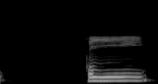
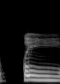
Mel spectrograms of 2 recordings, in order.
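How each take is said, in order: First: की said gently, held long without force; relaxed kee. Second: की pushed hard and high; forced kee. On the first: Teacher shows students the right way: relaxed की. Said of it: "आराम से पढ़ेंगे". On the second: Teacher shows students the wrong way: forced की. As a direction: punch की too hard, the wrong way. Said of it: "जोर लगा कर नहीं पढ़ना". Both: Shown as a demonstration.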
